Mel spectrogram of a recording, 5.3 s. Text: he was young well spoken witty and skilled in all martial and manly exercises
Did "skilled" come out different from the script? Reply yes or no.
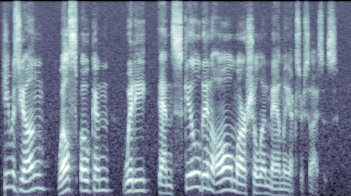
no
